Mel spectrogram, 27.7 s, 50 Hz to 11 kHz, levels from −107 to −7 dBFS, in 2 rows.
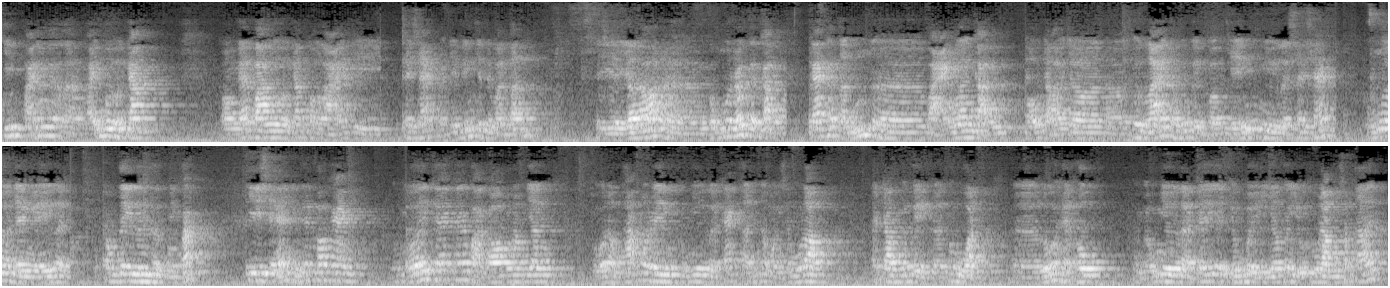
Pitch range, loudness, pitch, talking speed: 140-180 Hz, -21 LUFS, 155 Hz, 230 wpm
